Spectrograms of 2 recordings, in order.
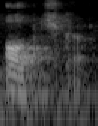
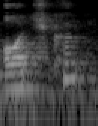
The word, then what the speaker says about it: óptica: Eu tenho uma doença rara que chama neuromielite óptica. Alguns médicos falam óptica, outros falam ótica, mas a primeira vez me falaram óptica, então eu falo óptica e enfim. Alguns pronunciam com esse P, outros não.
